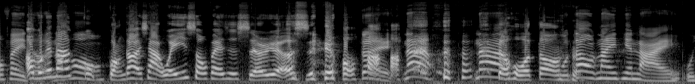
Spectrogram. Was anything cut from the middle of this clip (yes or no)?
no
